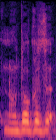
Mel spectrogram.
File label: "tonoguzu", minamiyamagata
